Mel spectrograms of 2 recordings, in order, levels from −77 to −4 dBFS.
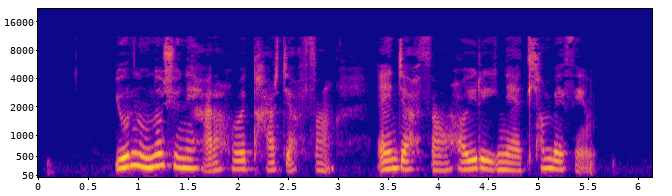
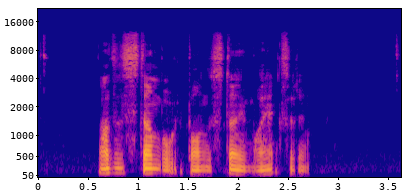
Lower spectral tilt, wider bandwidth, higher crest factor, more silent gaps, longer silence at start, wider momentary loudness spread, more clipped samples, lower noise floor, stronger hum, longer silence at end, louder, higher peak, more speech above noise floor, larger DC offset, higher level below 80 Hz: about the same, -5 dB/octave vs -5 dB/octave; second, 11.5 kHz vs 13 kHz; second, 18 dB vs 24 dB; neither; first, 0.8 s vs 0.05 s; first, 16 LU vs 13 LU; neither; second, -60 dBFS vs -69 dBFS; neither; second, 0.6 s vs 0.9 s; first, -21 LUFS vs -24 LUFS; about the same, -2 dBFS vs -2 dBFS; second, 40 dB vs 46 dB; neither; about the same, -62 dBFS vs -64 dBFS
